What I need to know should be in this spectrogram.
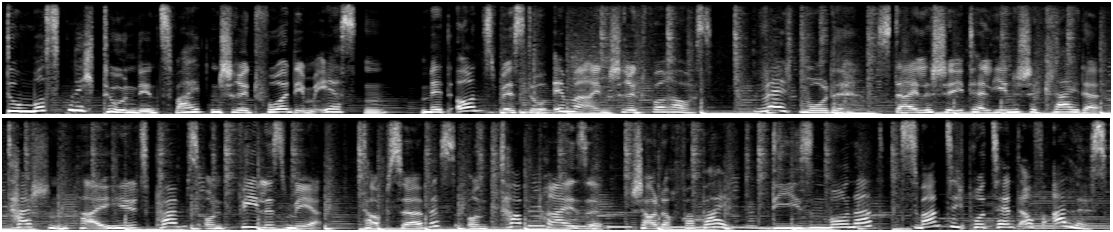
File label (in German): Freundlich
